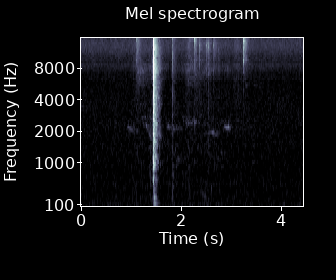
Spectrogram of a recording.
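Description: Coloured pencils being handled on a desk: one sharp click about one and a half seconds in as a pencil is picked up, then a few light taps and clicks.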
